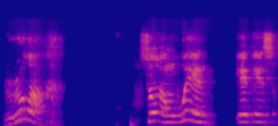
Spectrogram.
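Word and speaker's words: רוח: If I will pronounce this, I will pronounce this as ruach.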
